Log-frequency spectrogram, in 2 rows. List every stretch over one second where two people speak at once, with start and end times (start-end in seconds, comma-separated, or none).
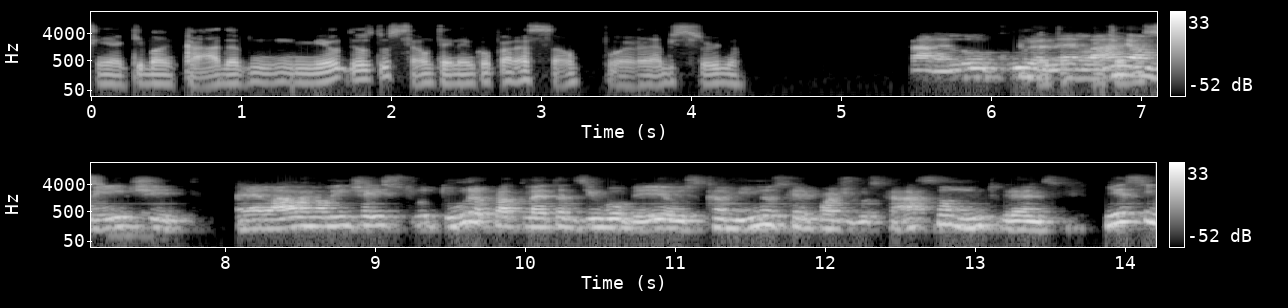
6.2-7.5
